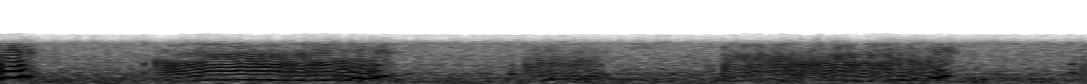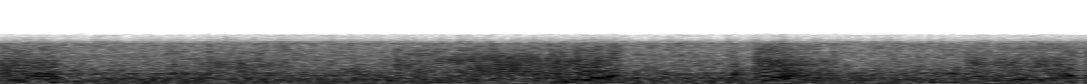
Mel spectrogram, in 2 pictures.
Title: My baby snoring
